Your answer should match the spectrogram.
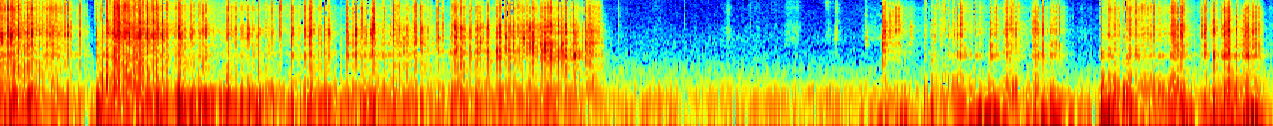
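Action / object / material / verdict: scrape / perforated plastic stencil on a wooden board / plastic / none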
